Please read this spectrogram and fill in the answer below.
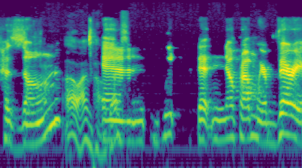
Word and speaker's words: Hazon: off tell us what in normal times does Hays on Detroit do difficult to remember those normal times first up I just want to clarify it's actually pronounced his own no problem we are very accustomed to that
